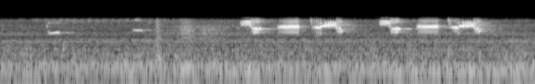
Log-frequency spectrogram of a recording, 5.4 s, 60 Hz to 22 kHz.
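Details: Black-collared starling happily singing after rain at the Military Academy, Nakhon Nayok, Thailand, on 18 July 2009: two loud, quick bursts of mixed whistles and harsh, grating notes after faint thin whistles; steady background hiss.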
